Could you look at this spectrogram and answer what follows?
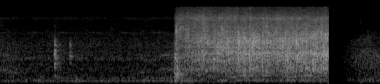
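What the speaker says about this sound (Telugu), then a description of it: "ఇప్పుడైతే పోపు పెట్టేస్తున్నాను. ఆల్రెడీ ఆయిల్ 2 స్పూన్స్ వేసి వెల్లుల్లిపాయలు, ఎండుమిర్చి, ఆవాలు, జీలకర్ర అయితే వేస్తాను." Garlic, dried chillies, mustard seeds and cumin hit two spoons of hot oil for tempering, a couple of small pops giving way to a loud, steady sizzle that cuts off abruptly.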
